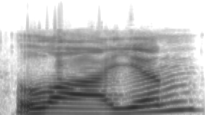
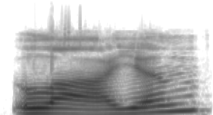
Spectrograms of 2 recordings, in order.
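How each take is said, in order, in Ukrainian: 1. Слово вимовляють голосно. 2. Слово вимовляють трохи тихіше. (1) "Голосно" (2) "тихіше"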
